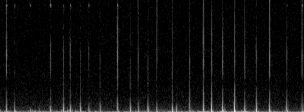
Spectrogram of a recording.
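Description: Long nails tap the body of a small dark green glass serum dropper bottle held horizontally. A quiet, quick run of sharp, clicky taps, each with a bright tick and a soft low thump. The taps die away almost instantly with no ring.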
